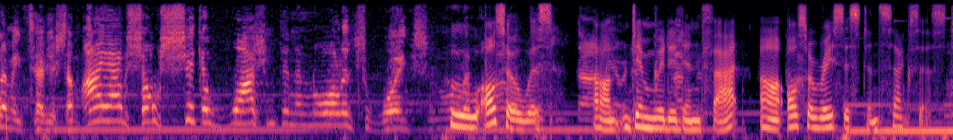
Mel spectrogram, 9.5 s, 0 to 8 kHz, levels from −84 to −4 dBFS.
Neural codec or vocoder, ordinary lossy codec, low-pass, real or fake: none; Opus, 64 kbps; 7.2 kHz; real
